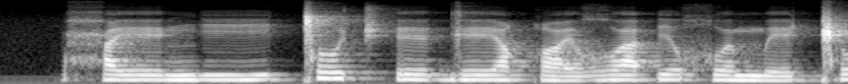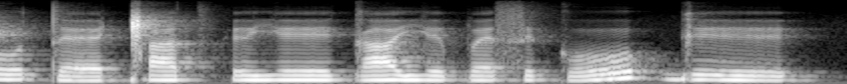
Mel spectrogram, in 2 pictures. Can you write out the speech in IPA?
ħ eː ŋ iː ǀ o t͡ʃʼ ɪː ɡ eː qʷ e ʁʷ a ʔ i χʷ ɛ m e ǁ o t ɛ ǁ a t͡sʼ ɪ j eː ɡ a j e p ɛ s ɪ k o | ɡ ɪː

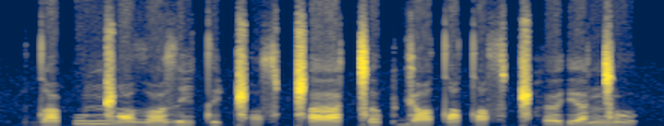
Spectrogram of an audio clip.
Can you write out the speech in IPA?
dˤ y p u ŋ͡ǁ ɔ ðˤ ʊ z i t ɪ ɡ͡ǁ ɔ sˤ ǁ a ǀ ə p ɡʲ ɔ tˤ ɪ tˤ ɐ sˤ ǁʰ œ ɾʲ a ŋ͡ǀ ʊ

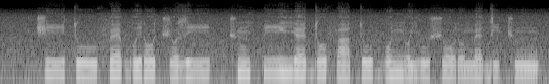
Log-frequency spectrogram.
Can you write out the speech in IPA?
t͡ʃ iː˨ t uː˨ f ɛ˦ ɡʷ i˦ ɾ o˦ t͡ʃ ʊ˨ z i˦ | t͡ʃ ũ˨ k͡p iː˦ j ɛ˦ d o˦ f a˨ t u˦ b o˦ ɲ ʊ˨ j u˦ ʃ o˦˨ ɾ ʊ˨ m ɛ˨ d i˨ t͡ʃ ũ˨

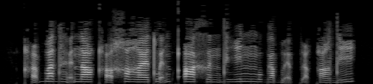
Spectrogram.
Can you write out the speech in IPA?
qʰ ḭ b a dʱ ɛ̰ n a qʰ ɛ̰ χ ə ʁ ɛ t w ɛ̰ n qʼ a x ə n dʱ i n ŋ o ɡ a b ɛ̰ p ḭ q ə ʁ d i

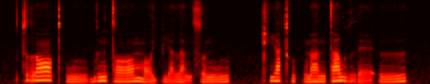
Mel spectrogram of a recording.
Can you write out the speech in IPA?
t r ɔː˥˩ kʰ w uː˩˦ b ɯ˥˩ ŋ t ɔː˦˥ m ɔː˩˦ j p i˩˦ a̯ l a˩˦ n s o˧ n w u˥˩ k̚ | kʰ i˦˥ a̯ kʰ u˨˩ k̚ m a˧ n t a˥˩ w r ɛː˩˦ ʔ ɯː˦˥

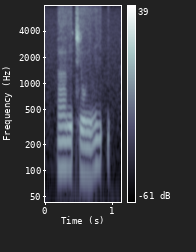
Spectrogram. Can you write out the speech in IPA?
a˧ n t͡ɕ ɔ̃˨˩ ŋ l i˦ ʔ

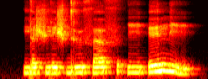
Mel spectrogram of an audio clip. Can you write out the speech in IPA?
j ɐ ʃ j e ʃ d̪ ʉ θ ɐ θ | i ʔ e n i

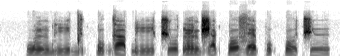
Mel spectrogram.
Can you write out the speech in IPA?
w ĩ˨ b iː˨ d ɨ˨ k͡p u˦ ɡ a˨ ɓ iː˧ t͡ʃ u˨ ɗ ɛ̃˦ d͡ʒ a˨ k͡p o˧ z ɛ˦ p u˦ k͡p o˨ t͡ʃ ɨ˧

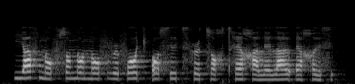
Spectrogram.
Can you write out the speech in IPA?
j a f n ɔ f s ɔ n ɔ n ɔ f v ə˞ f ɔ t͡ʃʼ ɔ s ɨ t͡sʰ ə˞ t͡s ɔ χ tʰ ɛ χ a l ɛ l a ə̯ ʔ ɛ χ ɨ s

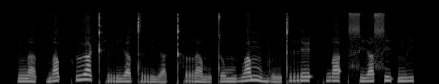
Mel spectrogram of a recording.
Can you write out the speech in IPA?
n a˨˩ t̚ w a˥˩ p̚ ʔ ɯ˥˩ a̯ kʰ r i˧ a̯ t r i˩˦ a̯ kʰ r a˨˩ m t o˧ m b a˥˩ m b u˩˦ n t r e˥˩ ʔ k w a˥˩ ʔ s i˦˥ a̯ s i˥˩ ʔ m i˥˩ t̚

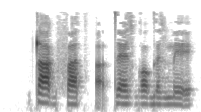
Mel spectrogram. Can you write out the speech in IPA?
ʈ a ɡ f a t͡sʼ a̰ t̪ ɛ z ɡ ɔ ɡ ə z m e

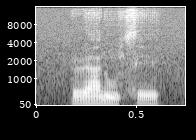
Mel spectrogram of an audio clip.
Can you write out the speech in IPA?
ɭ a˦ ɾ ũ˨ s e˦

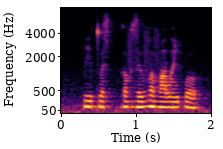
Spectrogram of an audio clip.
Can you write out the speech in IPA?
p i tʷ a z kː ʌ v z ɯ v ʌ v ɑ lˠ ɑ̃ ʎ p o

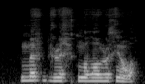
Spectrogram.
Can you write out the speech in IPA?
m œ f bʱ ʏ ɭ ɛ h ʏ k ŋ œ lˠ œ lˠ ɭ ʏ x ĩ lˠ

